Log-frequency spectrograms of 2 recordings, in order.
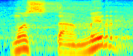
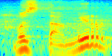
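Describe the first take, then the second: No difference in how they are said.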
